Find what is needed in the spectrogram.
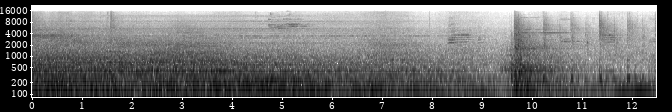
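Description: Background music score of sustained low notes that thins out and fades a little, then a loud hit near the end followed by a few sharper strikes.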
